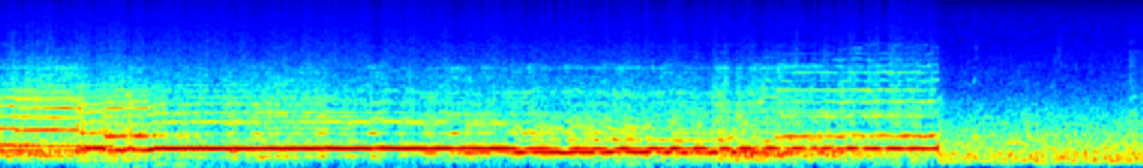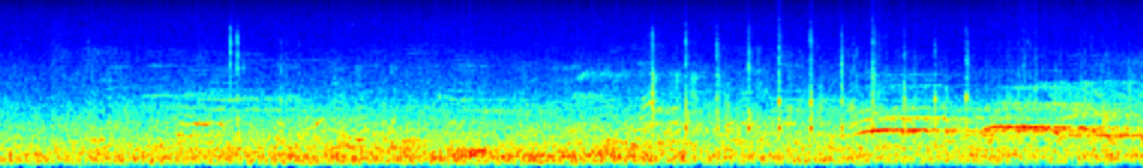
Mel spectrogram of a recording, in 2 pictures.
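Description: Electric guitars playing through an amplifier, with long held notes, cutting off abruptly about six seconds in. After that, the chatter and background noise of an outdoor crowd.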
